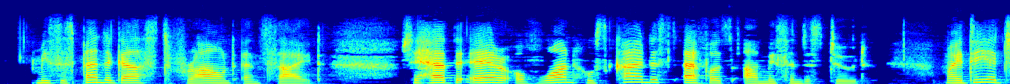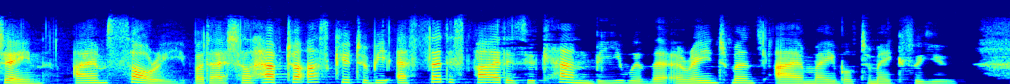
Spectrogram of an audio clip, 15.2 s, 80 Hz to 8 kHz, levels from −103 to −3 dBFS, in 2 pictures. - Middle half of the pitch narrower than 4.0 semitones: No, average, 4.4 semitones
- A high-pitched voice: Yes, high, 200 Hz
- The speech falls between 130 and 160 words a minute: No, average, 185 wpm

